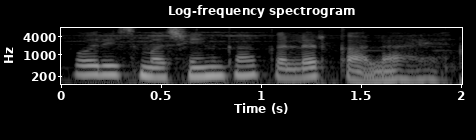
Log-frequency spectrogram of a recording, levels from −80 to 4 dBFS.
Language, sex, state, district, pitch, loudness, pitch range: Hindi, female, Uttar Pradesh, Jyotiba Phule Nagar, 195 Hz, -39 LUFS, 160-210 Hz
